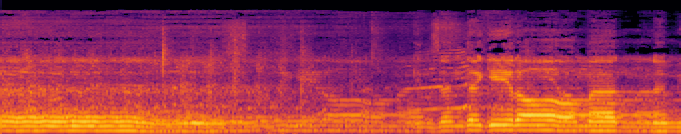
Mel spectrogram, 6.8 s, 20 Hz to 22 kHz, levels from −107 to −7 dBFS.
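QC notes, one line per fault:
5.85 s, block of digital silence: the signal drops out for about 1 ms and returns with no fade either side. The two hard edges sit too close to separate, so the gap is heard as a single sharp tick rather than a hole, likely from an output buffer not filled in time.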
